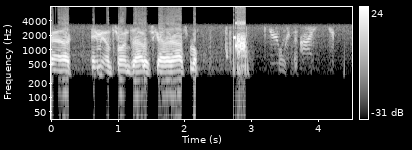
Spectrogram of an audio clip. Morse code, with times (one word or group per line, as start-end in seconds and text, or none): none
